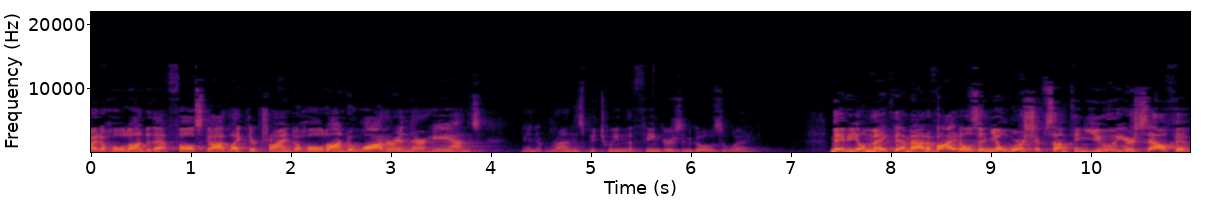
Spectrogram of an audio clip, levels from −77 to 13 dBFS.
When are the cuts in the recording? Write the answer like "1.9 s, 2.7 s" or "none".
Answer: 7.2 s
